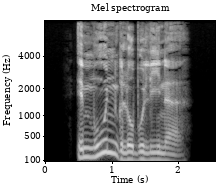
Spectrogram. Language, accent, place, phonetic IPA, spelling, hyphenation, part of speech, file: German, Germany, Berlin, [ɪˈmuːnɡlobuˌliːnə], Immunglobuline, Im‧mun‧glo‧bu‧li‧ne, noun, De-Immunglobuline.ogg
- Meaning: nominative/accusative/genitive plural of Immunglobulin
